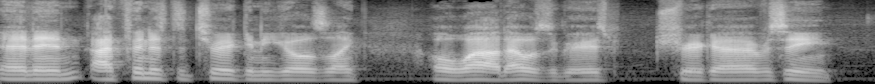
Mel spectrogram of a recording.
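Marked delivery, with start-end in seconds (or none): 2.2-4.1 low, flat, dead-level monotone on one note. Quoting a man's reaction after finishing a trick, flat monotone. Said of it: "Like, all monotone and shit".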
